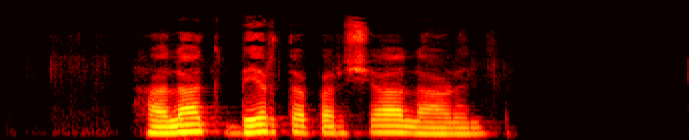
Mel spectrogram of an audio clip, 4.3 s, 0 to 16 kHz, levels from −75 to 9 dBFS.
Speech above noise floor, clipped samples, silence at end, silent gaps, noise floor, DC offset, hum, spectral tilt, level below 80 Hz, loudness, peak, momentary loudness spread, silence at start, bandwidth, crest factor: 40 dB; under 0.1%; 1.25 s; none; -56 dBFS; under 0.1%; none; -6.5 dB/octave; -60 dBFS; -17 LUFS; 0 dBFS; 9 LU; 0.9 s; 11 kHz; 18 dB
